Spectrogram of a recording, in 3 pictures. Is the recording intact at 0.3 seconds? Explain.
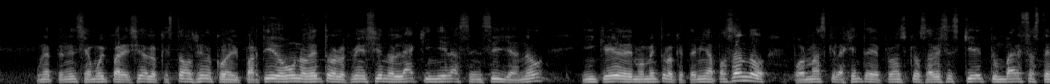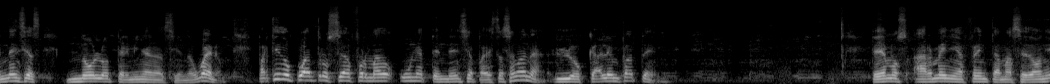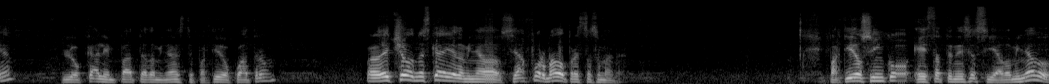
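No. From 0.03 to 0.35 s, a span of about 320 ms, the real background is replaced by comfort noise, likely because the sender paused transmission while no activity was detected and the receiver filled the gap with synthetic noise. It sounds like a steady, featureless hiss about 6 dB quieter than the surrounding background. On a spectrogram it shows as a smooth, uniform band without fine texture. On the waveform it shows as a flat, even envelope at a lower level.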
